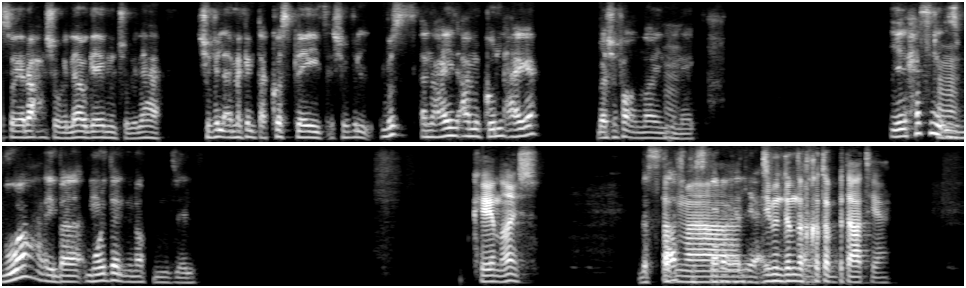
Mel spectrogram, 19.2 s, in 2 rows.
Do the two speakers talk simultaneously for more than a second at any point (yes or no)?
yes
